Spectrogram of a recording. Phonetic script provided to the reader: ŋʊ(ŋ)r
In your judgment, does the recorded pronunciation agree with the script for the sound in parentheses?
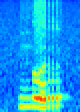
no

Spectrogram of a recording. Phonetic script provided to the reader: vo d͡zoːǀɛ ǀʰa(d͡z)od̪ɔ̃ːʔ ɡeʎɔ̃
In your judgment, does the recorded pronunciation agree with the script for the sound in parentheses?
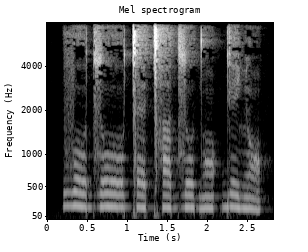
yes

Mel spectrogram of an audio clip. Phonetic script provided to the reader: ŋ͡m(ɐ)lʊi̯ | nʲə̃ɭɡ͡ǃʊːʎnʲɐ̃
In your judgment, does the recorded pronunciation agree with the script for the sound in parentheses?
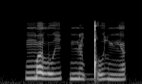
yes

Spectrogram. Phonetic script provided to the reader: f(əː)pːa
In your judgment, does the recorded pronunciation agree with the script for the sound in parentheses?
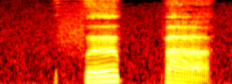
yes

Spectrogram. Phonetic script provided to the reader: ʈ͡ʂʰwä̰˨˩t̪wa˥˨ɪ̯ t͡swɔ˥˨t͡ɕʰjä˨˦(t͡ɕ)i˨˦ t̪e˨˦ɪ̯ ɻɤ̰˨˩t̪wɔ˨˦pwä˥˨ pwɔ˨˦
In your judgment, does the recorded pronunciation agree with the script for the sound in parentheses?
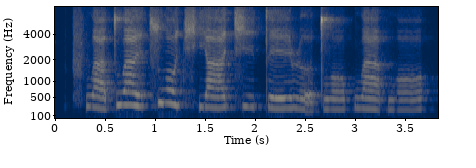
yes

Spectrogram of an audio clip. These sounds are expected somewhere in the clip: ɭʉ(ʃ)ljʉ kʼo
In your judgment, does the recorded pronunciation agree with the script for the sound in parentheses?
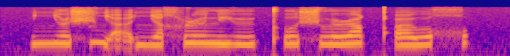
no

